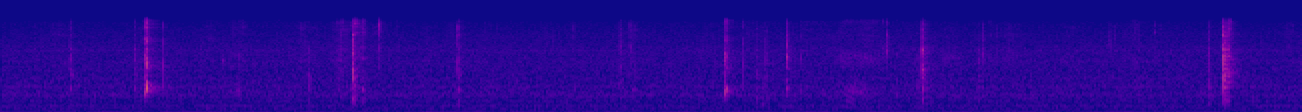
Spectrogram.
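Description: Brief, abrupt hiccup sounds recurring at irregular intervals, about six in ten seconds, in a quiet room.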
